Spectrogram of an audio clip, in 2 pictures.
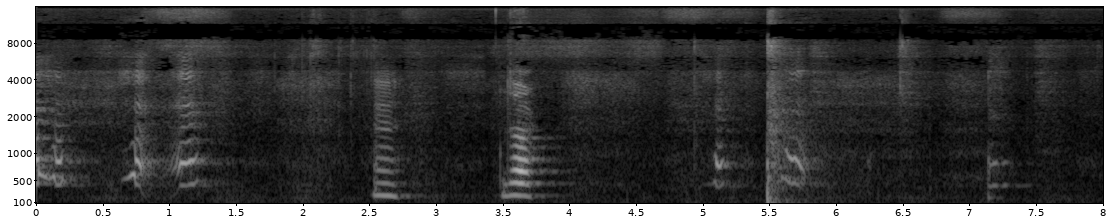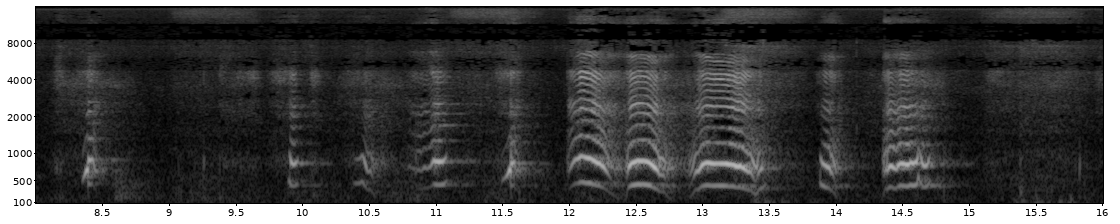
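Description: A baby coos and babbles up close.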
